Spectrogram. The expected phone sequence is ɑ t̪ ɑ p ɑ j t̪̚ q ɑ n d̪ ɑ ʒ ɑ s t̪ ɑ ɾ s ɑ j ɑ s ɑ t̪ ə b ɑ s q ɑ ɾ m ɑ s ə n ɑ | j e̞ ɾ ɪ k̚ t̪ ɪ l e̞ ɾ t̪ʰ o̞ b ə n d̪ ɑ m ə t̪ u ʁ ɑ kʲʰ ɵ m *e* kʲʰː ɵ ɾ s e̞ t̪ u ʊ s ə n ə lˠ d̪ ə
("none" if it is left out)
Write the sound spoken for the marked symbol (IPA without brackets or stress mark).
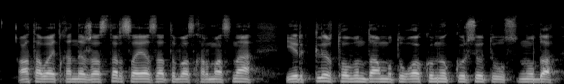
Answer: e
